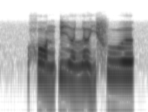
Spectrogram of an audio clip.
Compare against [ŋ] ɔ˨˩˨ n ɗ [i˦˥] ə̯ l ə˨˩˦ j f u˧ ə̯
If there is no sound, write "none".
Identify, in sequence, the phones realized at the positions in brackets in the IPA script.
x, i˨˩

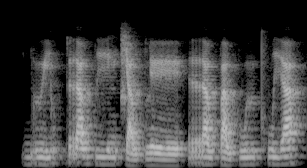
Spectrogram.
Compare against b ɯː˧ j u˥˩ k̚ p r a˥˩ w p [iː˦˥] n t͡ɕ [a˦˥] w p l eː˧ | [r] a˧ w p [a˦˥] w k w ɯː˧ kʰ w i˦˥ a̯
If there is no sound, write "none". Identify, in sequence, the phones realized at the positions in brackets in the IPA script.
iː˦˥, a˨˩, r, a˨˩

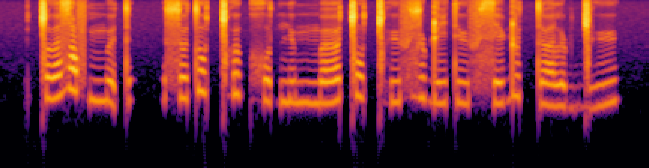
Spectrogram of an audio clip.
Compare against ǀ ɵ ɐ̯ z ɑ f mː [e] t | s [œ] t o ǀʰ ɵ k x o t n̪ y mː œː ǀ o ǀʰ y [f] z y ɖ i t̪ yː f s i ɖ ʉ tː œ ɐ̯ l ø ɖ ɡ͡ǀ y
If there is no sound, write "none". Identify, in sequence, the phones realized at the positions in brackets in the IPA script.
ø, ɵ, f

